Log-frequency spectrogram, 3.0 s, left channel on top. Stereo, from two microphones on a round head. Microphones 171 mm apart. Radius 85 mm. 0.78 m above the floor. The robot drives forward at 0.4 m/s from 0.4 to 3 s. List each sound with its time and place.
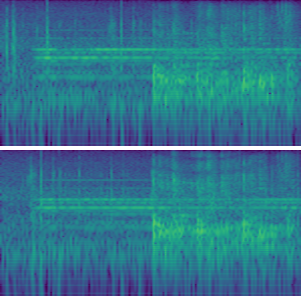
1.5 s running footsteps: 55° right (ahead or behind), 1.2 m; by 2.9 s 15° left (ahead or behind), 1.5 m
